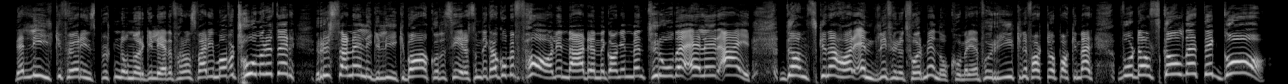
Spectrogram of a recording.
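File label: Norwegian dub commentator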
